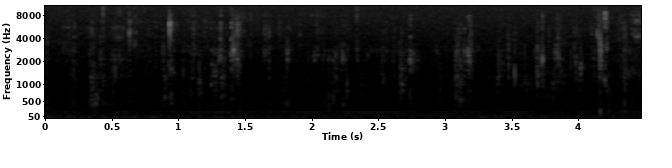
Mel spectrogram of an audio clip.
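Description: Faint close-miked chewing of a soft stuffed grape leaf: irregular small wet mouth clicks.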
